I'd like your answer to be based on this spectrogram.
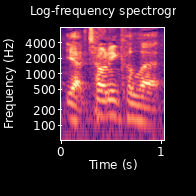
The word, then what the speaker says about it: Toni Collette: Toni Collette.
